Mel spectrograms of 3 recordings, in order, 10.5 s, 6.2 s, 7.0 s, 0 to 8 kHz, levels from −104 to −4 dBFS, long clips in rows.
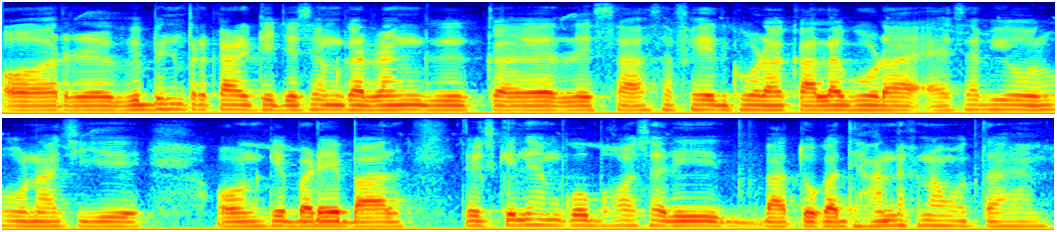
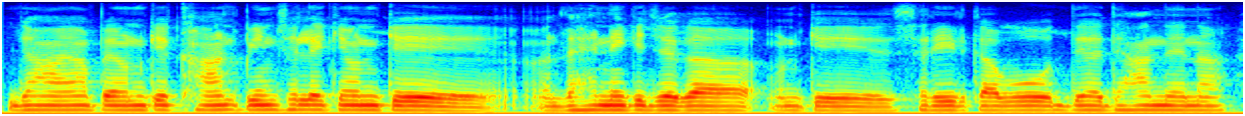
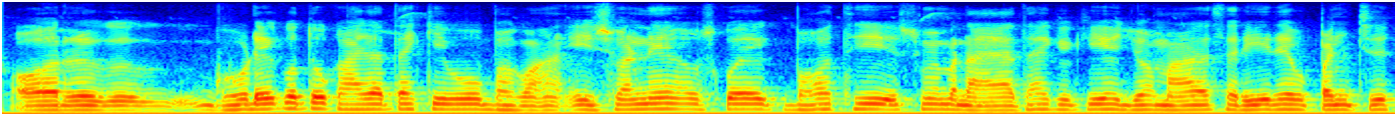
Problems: none marked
